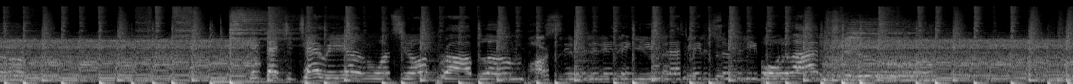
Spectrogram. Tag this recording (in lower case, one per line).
music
